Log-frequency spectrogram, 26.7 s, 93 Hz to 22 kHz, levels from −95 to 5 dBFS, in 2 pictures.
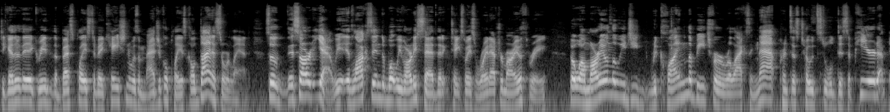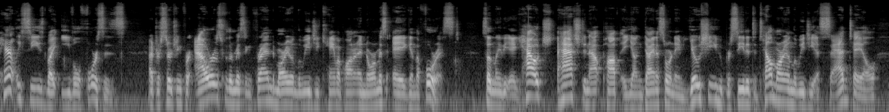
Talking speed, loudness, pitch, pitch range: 220 wpm, -25 LUFS, 140 Hz, 125-165 Hz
